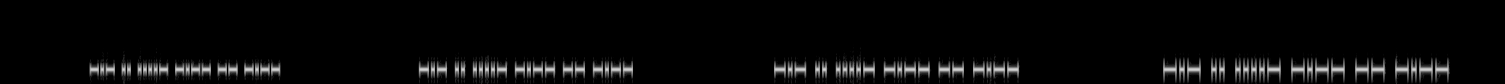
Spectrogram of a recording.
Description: Morse code, heard as a keyed tone, about 37 wpm, 700 Hz. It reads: KI4YMY KI4YMY KI4YMY KI4YMY
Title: Speed Racing - USA 2x3 Call Signs 30wpm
